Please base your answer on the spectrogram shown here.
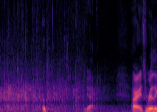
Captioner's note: applause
